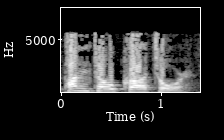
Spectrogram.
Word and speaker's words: Pantocrator: In the church, we use the word pantocrator. You guys have heard that word before, right? No one knows what it means. Pantocrator. Pantocrator. Four syllables, right?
